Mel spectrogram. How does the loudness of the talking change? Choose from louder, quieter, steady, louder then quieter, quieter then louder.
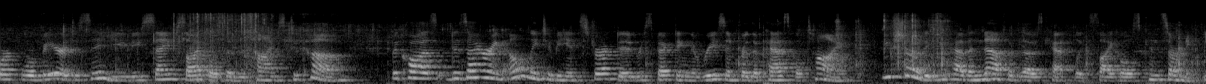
steady.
